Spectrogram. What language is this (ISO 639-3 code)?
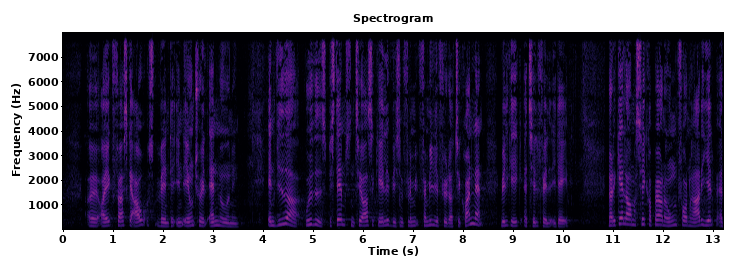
dan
